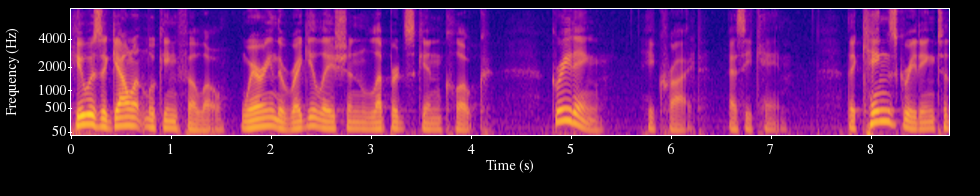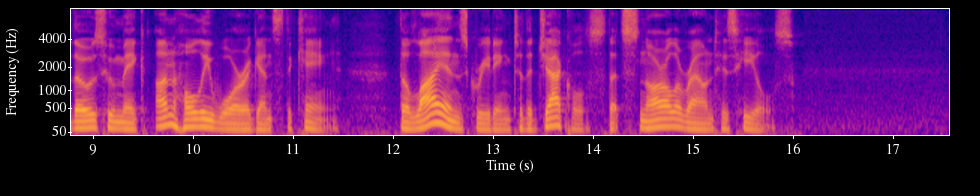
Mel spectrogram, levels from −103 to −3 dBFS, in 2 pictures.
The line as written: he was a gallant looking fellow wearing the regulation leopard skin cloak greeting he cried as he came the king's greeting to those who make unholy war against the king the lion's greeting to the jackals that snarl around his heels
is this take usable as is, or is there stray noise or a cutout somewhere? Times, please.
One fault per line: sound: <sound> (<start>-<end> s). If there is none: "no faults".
no faults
